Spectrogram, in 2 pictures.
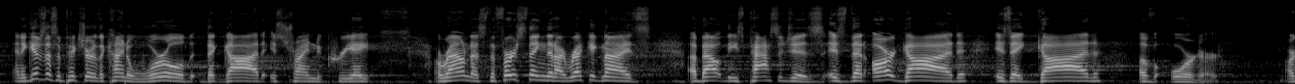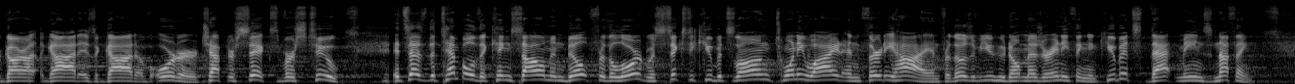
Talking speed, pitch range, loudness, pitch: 190 wpm, 155-195 Hz, -27 LUFS, 175 Hz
